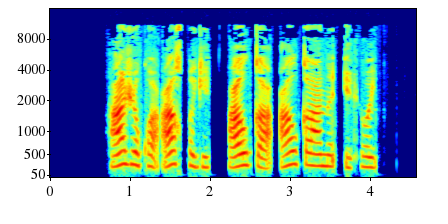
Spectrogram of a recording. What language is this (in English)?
Abkhazian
